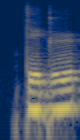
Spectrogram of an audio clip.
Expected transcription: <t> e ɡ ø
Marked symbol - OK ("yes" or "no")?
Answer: yes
